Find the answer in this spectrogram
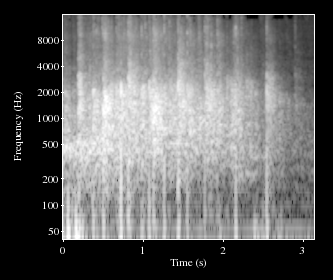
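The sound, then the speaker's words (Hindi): An audience claps in a steady burst of many overlapping hand claps, loud and dense throughout, with sharp individual claps standing out before it thins slightly at the end. “जय हरि बोल, तालियां.”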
